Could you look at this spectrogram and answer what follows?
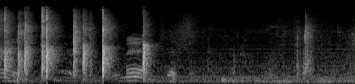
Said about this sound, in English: Come on, let's give Jesus a round of applause.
